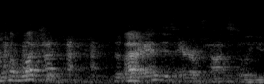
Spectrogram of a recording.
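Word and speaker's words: Aéropostale: And you say, oh my God, I don't want to pronounce it wrong, not Aristotle, Aeropostale.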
